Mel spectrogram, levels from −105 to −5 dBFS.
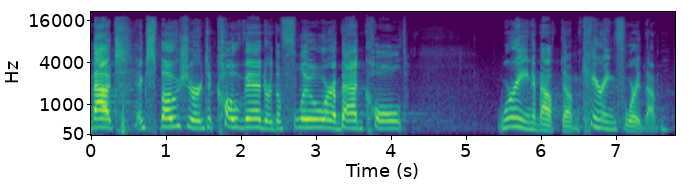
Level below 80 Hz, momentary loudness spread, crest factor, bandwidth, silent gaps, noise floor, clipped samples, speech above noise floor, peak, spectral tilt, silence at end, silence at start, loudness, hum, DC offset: -84 dBFS; 12 LU; 20 dB; 17.5 kHz; none; -73 dBFS; under 0.1%; 48 dB; -4 dBFS; -2.5 dB/octave; 0.15 s; 0 s; -25 LUFS; none; under 0.1%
